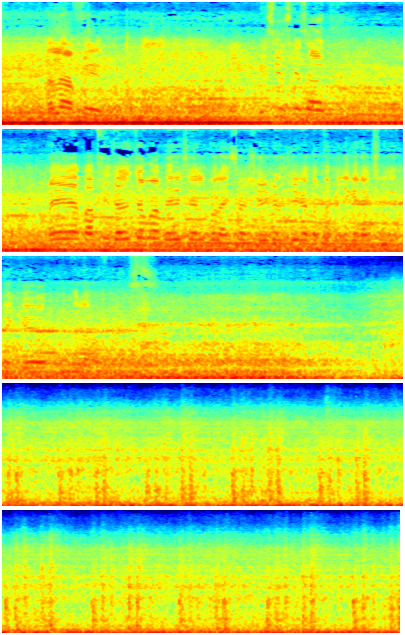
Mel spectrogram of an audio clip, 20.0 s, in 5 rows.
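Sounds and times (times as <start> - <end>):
low train rumble: 0.0 - 20.0
train wheels clicking over rail joints: 11.7 - 20.0.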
